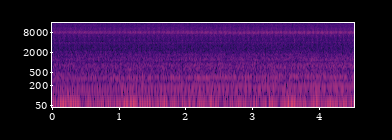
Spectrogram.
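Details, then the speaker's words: 1990s Super Jet Stream turbo fan on low, unused for about four months, before oiling or restoration. There is a steady low hum that climbs only slowly in pitch as it struggles to speed. The dry, stiff motor bearings need oiling. "so the motor is going to take its sweet old time getting up to speed the berries are a little stiff so that that's the reason for that you can hear it slowly picking up speed"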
